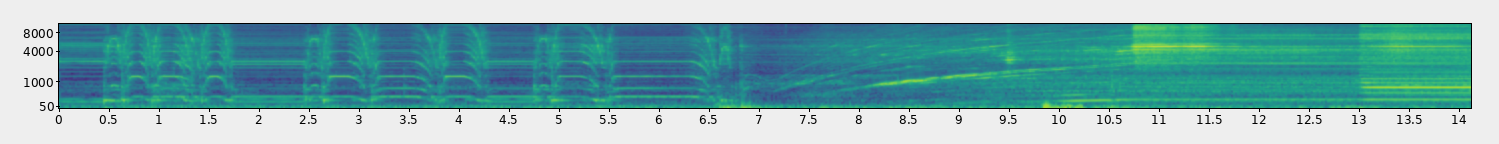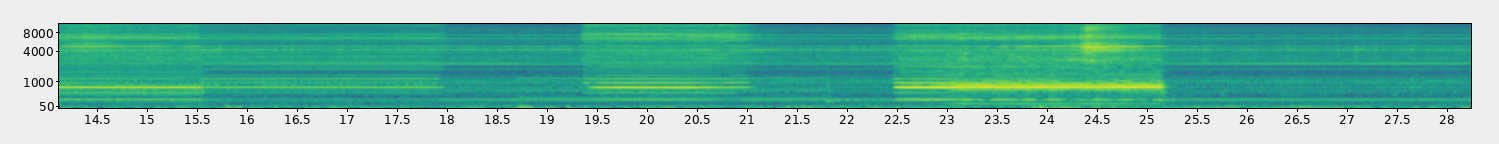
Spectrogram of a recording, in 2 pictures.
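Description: Xhorse Condor Dolphin XP-005 key cutting machine running its cutting calibration on a key blank. For the first seven seconds its stepper motors whine in short rising-and-falling sweeps as the carriage moves into position; then the cutter spindle spins up with a rising whine and runs steadily, with four louder stretches as the cutter cuts into the blank, the last two the longest.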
